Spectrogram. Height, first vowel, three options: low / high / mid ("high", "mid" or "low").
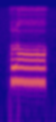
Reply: mid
